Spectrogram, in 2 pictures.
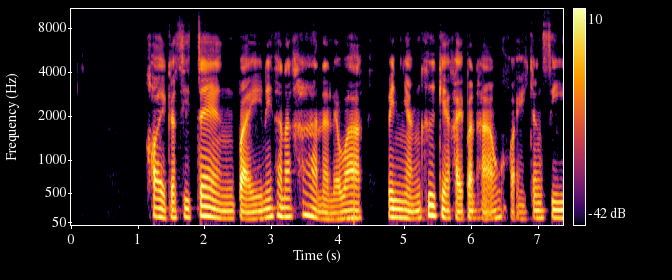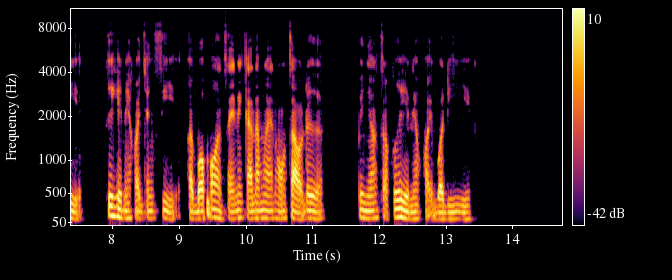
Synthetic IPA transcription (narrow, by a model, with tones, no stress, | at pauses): kʰɔ˨˩jka˧˩si˧˦t͡ɕɛː˧˩ŋpa˨jna˧˥˨jt̪ʰa˧naː˧˥˨kʰaː˧˥˨nːa˧˩lɛː˧˩waː˧˨ | pe˨nɲa˧˥ŋkʰɯː˧˨kɛː˧˩xʰa˨˦jpa˨nɦa̰ː˨˦kʰɔː˧˥˦kʰɔ˨˩jht͡ɕa˧ŋsi˧˩ | kʰɯː˧˥˨ɦe˧t̪̚ha˧˩jkʰɔ˨˩jt͡ɕa˧ŋsiː˧˩kʰɔ˨˩jbɔː˧˦pʰɔː˧˩t͡ɕa˨˦jna˧˥˨jkaː˨nt̪ʰa˧mŋaː˧˥˨nkʰɔː˨˦ŋt͡ɕa˧˩wdɤː˧˨ | pe˨nɲa˧˥˨ŋt͡ɕa˧˩wkʰɤː˧˥˨he˧t̪̚ha˧˩jkʰɔ̰˨˩jbɔː˧˦diː˨˧˦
